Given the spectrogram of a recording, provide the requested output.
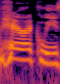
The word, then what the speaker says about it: Heracles: that actually uses that actually pronounces his name Heracles instead of Hercules yeah I I wasn't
